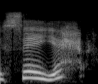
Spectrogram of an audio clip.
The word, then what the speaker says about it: sayih: سياحة is tourism, And when we say sayih, sayih, it comes from the standard sayih with the glottal stop, what we commonly will swap it to the ya, sayih.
